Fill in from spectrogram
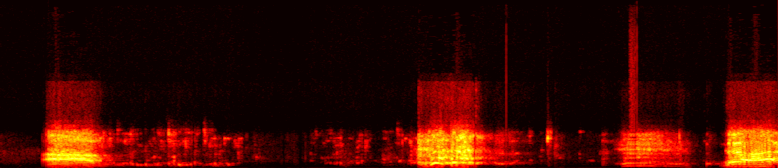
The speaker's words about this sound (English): I'm kind of burping now, but consider that some background music for you.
